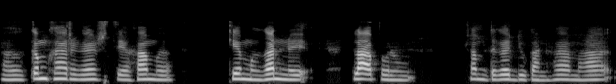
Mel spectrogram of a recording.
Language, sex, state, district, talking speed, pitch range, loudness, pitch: Wancho, female, Arunachal Pradesh, Longding, 125 wpm, 215-245 Hz, -19 LUFS, 225 Hz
